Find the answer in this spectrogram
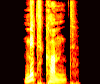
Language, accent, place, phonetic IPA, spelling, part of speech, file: German, Germany, Berlin, [ˈmɪtˌkɔmt], mitkommt, verb, De-mitkommt.ogg
- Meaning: inflection of mitkommen: 1. third-person singular dependent present 2. second-person plural dependent present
